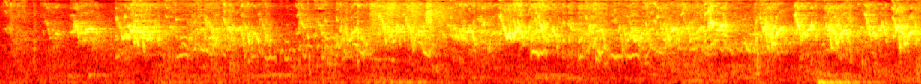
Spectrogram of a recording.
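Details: Lovebirds kept as pets, chirping nonstop: a dense, overlapping chatter of high, shrill squeaks and tweets with no real pauses, rising and falling in loudness throughout.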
